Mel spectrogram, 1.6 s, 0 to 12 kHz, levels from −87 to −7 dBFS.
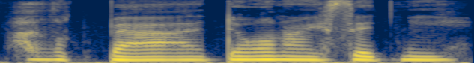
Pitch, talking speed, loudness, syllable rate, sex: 190 Hz, 225 wpm, -15 LUFS, 5.1 syllables/s, female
